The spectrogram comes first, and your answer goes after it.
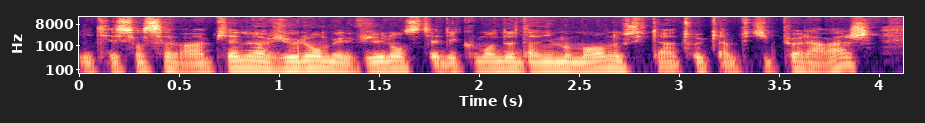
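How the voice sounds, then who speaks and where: A man's voice at a fairly low pitch. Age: 30s. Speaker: streamer and aspiring writer. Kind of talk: casual chat. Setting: video call.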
